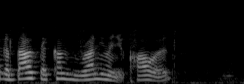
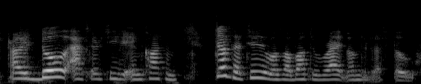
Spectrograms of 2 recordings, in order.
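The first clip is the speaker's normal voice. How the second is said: usual speaking voice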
